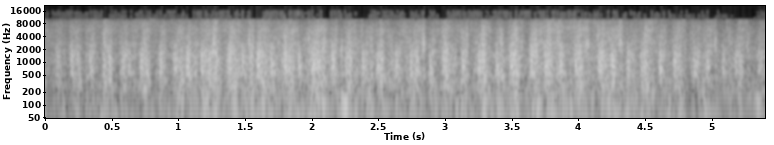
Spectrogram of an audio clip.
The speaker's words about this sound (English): There's the sea ice at the North Pole, and it was only a few feet thick in 2003 when my guest Andrew Revkin stood on its surface and captured footage to document this excursion. Here's just a taste of what the sound of the ice is like.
